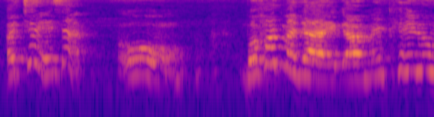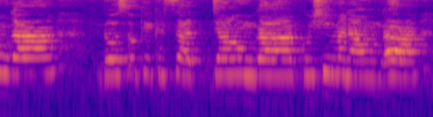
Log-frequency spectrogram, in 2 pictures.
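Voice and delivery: put-on loud, cheering little boy; loud, jubilant child thrilled to stay home and play; gleeful child. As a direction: shout it like a kid let off school. Child cheers about no school.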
